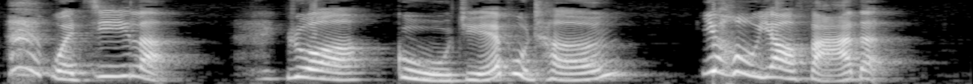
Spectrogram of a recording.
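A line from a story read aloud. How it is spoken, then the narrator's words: Laughing. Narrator (Chinese): 湘云笑道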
